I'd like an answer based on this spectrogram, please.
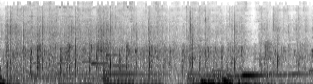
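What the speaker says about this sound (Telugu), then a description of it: "చప్పట్లు కొడదామా" Audience clapping at a Telugu Christian gathering, a dense, steady patter of many hands lasting a few seconds, with a low hum and a few voices underneath.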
